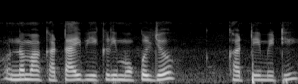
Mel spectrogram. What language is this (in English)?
Sindhi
